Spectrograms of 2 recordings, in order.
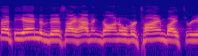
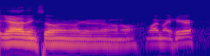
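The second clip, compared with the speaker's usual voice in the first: unenthusiastic, lower, quieter; 8 semitones lower, 6 dB quieter than usual. Speaker demonstrates how an audience member might answer their question, unenthusiastic. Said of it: "a little bit of enthusiasm goes a long way... I'm not that inspired".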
